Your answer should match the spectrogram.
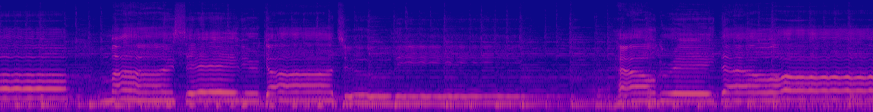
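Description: Worship music: sung lines of a hymn-style chorus over guitar accompaniment, with a long held note in the middle where the singing drops out for a few seconds.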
